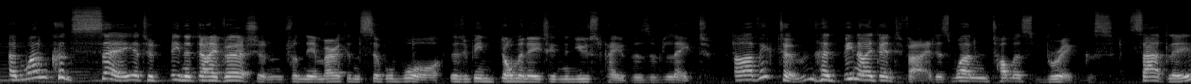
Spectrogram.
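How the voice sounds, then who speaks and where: Earnest Watson, animated storyteller. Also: male voice, mid-range voice. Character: earnest, courteous Victorian male doctor narrating his friend's case. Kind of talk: audio drama narration and dialogue.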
